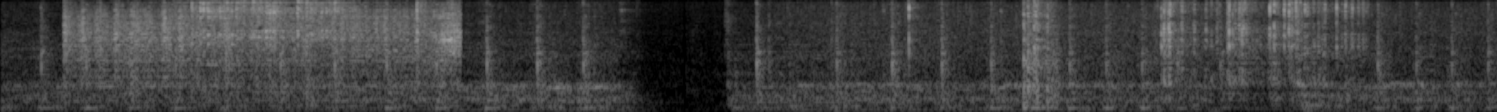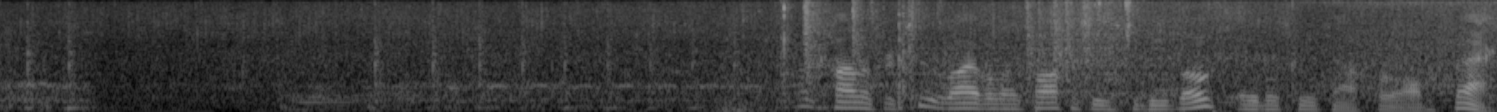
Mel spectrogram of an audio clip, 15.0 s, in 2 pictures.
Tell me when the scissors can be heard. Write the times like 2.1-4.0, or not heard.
4.4-5.3, 11.2-12.1.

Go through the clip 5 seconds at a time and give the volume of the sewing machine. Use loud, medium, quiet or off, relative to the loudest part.
loud, loud, medium.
